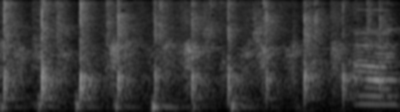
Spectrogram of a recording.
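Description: Hand clapping, sharp claps at about five a second, dying away as a woman's voice begins near the end.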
